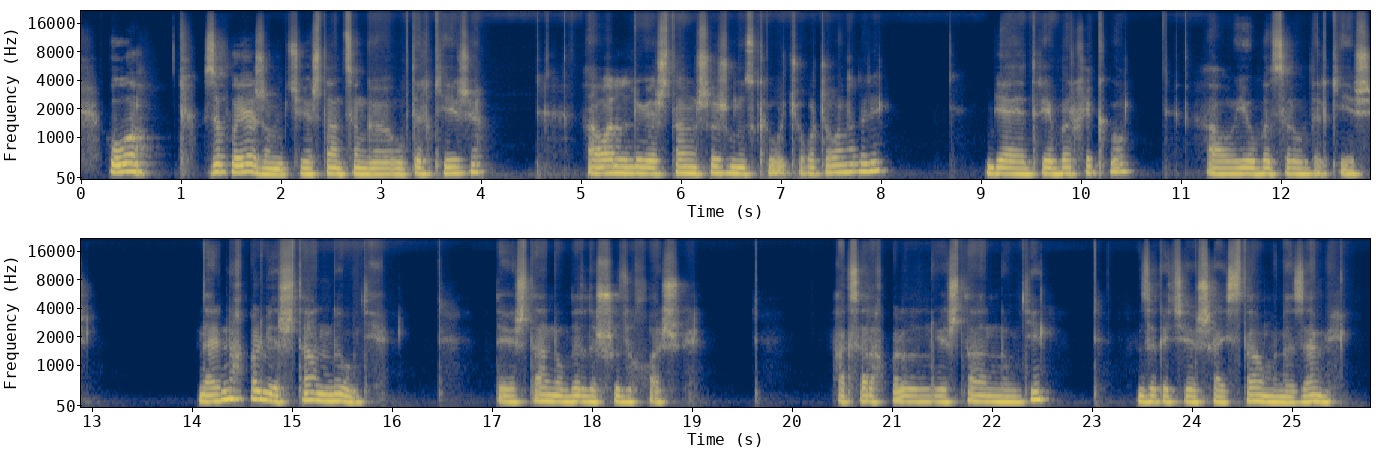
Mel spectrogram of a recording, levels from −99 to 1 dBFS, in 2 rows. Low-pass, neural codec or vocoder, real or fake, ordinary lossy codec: none; autoencoder, 48 kHz, 128 numbers a frame, DAC-VAE, trained on Japanese speech; fake; none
